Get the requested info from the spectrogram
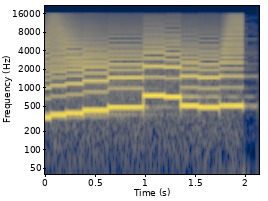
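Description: EML 101 monophonic analog synthesizer playing a quick run of about ten joined notes with a bright tone: the pitch climbs step by step, leaps up about a second in, then drops back.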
